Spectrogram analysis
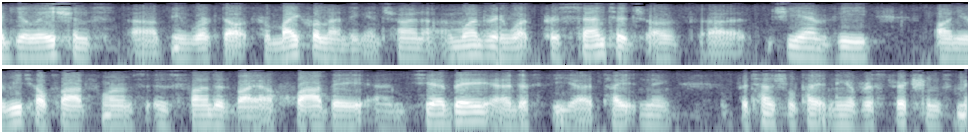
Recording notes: Earnings Conference Call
